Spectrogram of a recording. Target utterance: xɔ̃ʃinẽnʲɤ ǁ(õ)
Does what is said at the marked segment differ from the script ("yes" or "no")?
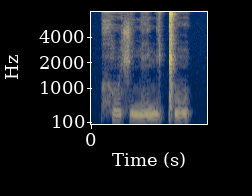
no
